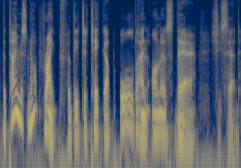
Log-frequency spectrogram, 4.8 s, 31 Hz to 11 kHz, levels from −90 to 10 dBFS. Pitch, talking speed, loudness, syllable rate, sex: 110 Hz, 200 wpm, -22 LUFS, 4.5 syllables/s, male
